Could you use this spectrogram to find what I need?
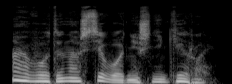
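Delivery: cooing seductive succubus; breathy purring seductress. A narrator's reading. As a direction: purr it like a temptress. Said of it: "проворковала суккуба".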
